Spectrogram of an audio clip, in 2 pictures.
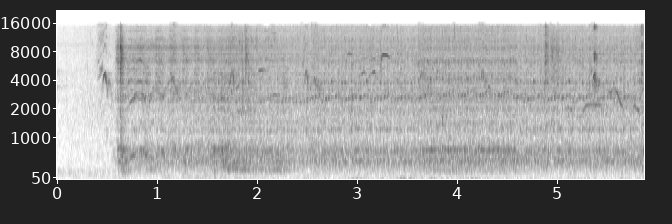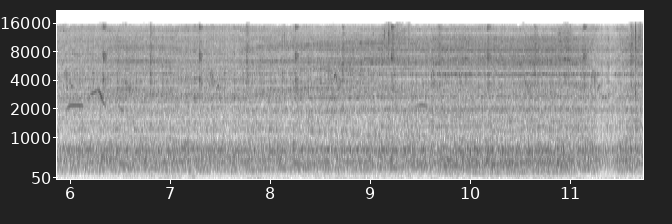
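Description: Radio-controlled dump truck's drive running steadily, becoming louder about six seconds in as the truck starts to move through the muddy water.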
